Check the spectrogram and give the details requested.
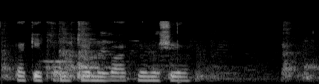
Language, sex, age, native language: Icelandic, male, 12, Icelandic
